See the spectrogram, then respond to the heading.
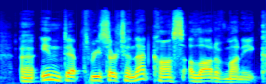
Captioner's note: speaking French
